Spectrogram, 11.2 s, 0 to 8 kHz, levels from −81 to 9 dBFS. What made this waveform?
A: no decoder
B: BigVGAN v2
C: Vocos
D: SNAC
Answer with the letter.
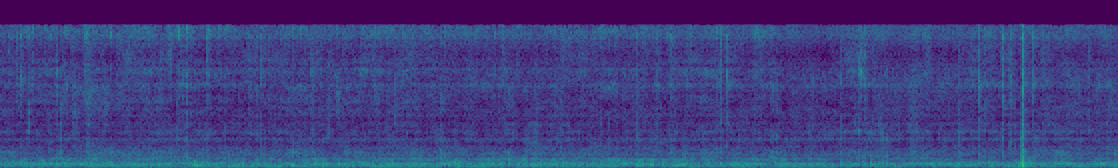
D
